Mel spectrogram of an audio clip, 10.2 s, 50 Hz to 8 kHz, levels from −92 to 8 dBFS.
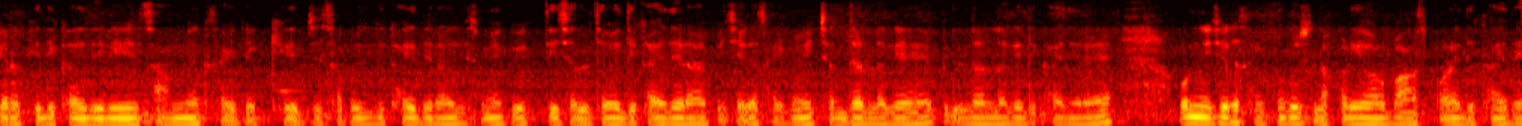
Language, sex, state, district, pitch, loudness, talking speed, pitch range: Hindi, male, Chhattisgarh, Rajnandgaon, 95 Hz, -33 LUFS, 305 wpm, 95-100 Hz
